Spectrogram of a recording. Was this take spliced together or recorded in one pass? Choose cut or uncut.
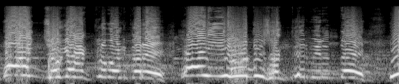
cut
